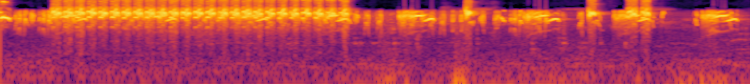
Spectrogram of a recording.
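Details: Sogon bird lure sound: a loud continuous high buzzy chatter for about three seconds, followed by scattered short bursts of high whistled twitters separated by quieter gaps.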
